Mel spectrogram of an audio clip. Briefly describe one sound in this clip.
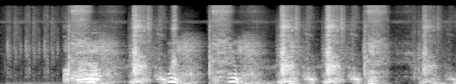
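Heavy bites crunch and thud again and again.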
